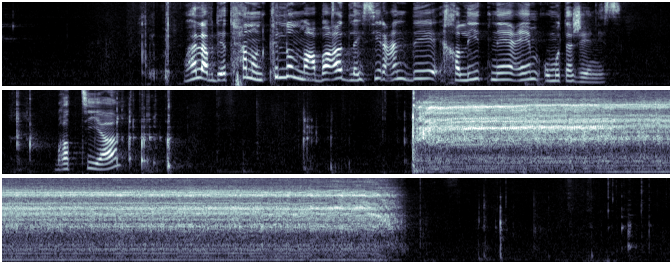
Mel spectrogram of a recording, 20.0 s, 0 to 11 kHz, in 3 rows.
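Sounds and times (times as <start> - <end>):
electric blender running: 10.8 - 17.5.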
